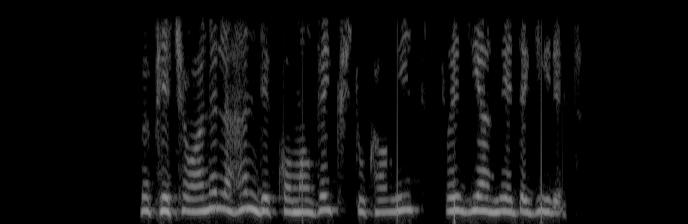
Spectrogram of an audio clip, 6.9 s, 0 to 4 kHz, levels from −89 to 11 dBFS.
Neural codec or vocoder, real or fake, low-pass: none; real; 3.6 kHz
